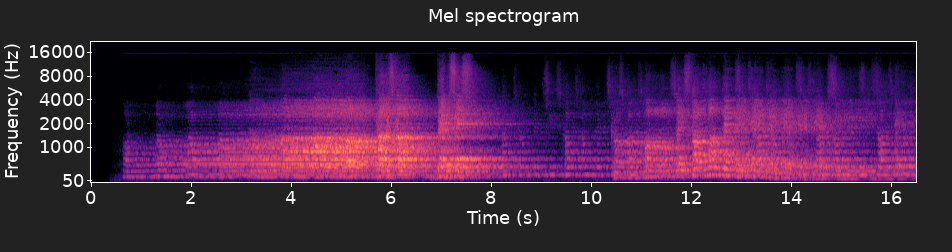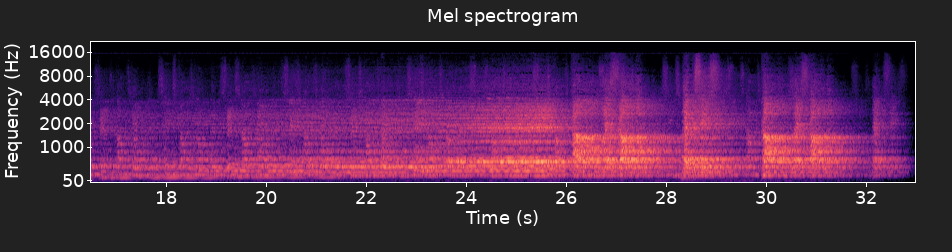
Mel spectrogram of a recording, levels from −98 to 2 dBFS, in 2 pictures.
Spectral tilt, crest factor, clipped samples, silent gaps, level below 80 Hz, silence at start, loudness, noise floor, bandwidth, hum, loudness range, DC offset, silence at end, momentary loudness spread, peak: -4.5 dB/octave; 20 dB; under 0.1%; none; -78 dBFS; 0.7 s; -27 LUFS; -54 dBFS; 16 kHz; none; 16 LU; under 0.1%; 0.2 s; 19 LU; -8 dBFS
